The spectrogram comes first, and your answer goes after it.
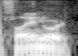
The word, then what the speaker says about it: Feyenoord: feord right how you we want to correct pronunciation both both work man you can say fyord or fyord both I say fyord okay so fyord um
